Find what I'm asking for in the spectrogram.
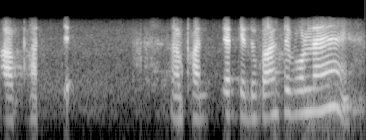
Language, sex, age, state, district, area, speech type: Hindi, female, 45-60, Uttar Pradesh, Azamgarh, rural, conversation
